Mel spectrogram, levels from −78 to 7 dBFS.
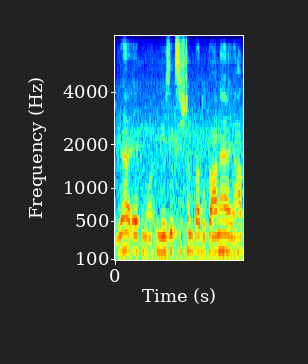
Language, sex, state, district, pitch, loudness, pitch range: Hindi, male, Bihar, Vaishali, 165 Hz, -14 LUFS, 160-170 Hz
